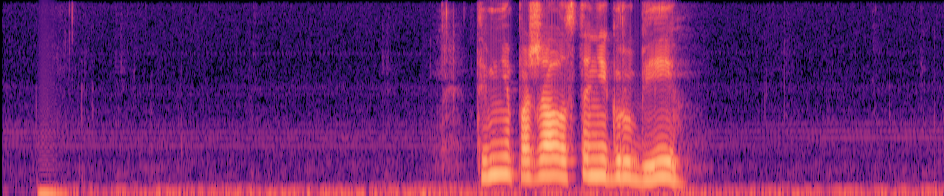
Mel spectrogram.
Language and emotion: Russian, angry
